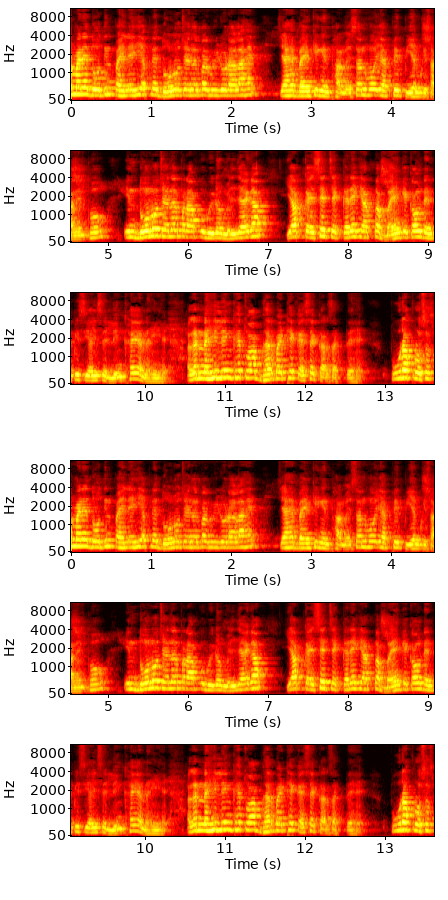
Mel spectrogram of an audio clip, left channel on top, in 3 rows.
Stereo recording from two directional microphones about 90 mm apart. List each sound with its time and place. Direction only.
0.0 s speech: 25° right (ahead or behind)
